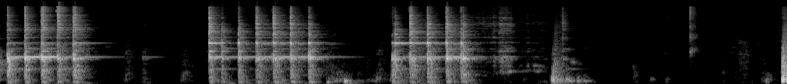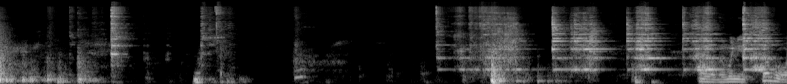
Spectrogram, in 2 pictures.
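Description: Metal cutlery and dishes clink in repeated clustered bursts, close and fairly loud, with quiet pauses between them, during a casual dinner meal of keto carbonara with spaghetti squash.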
